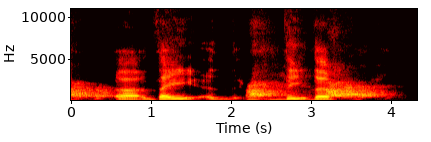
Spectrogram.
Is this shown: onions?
no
